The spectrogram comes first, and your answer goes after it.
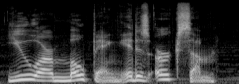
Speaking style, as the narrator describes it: Fjallar grunted

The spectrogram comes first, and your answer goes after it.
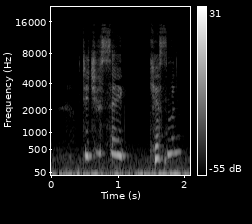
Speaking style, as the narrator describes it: asked softly

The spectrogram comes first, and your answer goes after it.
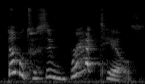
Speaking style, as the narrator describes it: I exclaimed

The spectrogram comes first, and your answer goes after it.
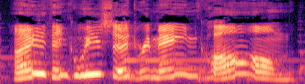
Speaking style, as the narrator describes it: Goose yelled back

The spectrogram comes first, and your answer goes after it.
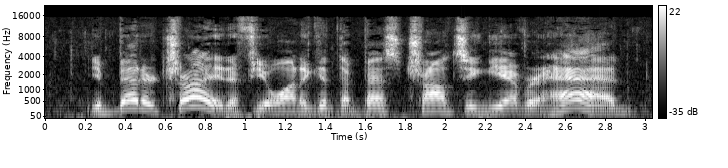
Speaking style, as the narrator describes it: cried Tom hotly

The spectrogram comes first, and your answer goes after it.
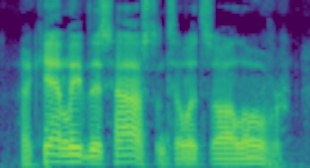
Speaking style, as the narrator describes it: Sonny shook his head and said dryly

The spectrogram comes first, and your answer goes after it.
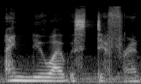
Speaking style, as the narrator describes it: he whispered to his own quivering fingers

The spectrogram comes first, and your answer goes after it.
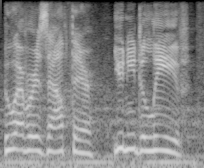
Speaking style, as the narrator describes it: called out

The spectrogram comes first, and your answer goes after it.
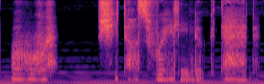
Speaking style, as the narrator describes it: whispered Ruby Gillis nervously

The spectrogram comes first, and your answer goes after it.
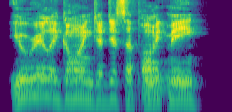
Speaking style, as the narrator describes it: Smidgen grunted

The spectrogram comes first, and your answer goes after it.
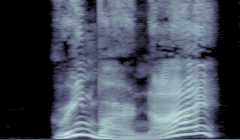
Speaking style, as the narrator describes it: he exclaimed

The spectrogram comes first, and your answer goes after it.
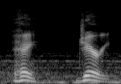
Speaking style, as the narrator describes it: I yell a little more sternly

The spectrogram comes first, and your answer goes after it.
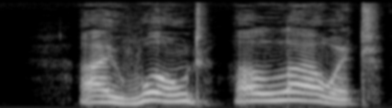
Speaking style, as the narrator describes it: Raskolnikov shouted again

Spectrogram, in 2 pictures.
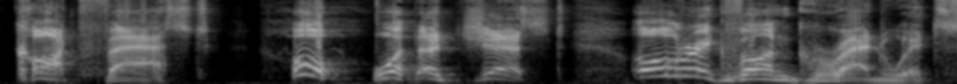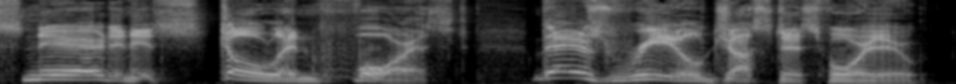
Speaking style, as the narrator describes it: He laughed again, mockingly and savagely

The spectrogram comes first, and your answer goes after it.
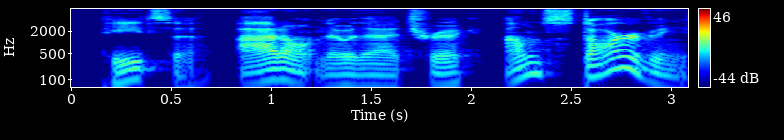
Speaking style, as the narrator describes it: cried

